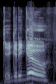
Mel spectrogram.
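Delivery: high, loud leering giggity; Quagmire impression. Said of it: "Family Guy and Quagmire".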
